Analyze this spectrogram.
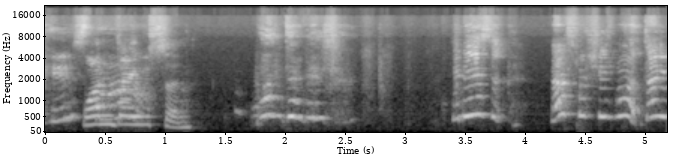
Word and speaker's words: WandaVision: Oh, WandaVision. Oh, sorry, Mel. You said Warren Davison. Did I? Is that what I said? Yeah. Oh, sorry, I no. was like, who's Warren that? Davison. WandaVision.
